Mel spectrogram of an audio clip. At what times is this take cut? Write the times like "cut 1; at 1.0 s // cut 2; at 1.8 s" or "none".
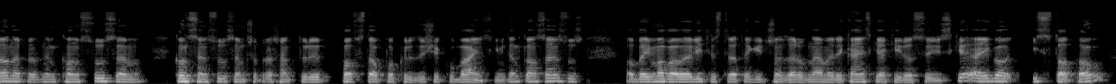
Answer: none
